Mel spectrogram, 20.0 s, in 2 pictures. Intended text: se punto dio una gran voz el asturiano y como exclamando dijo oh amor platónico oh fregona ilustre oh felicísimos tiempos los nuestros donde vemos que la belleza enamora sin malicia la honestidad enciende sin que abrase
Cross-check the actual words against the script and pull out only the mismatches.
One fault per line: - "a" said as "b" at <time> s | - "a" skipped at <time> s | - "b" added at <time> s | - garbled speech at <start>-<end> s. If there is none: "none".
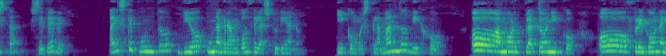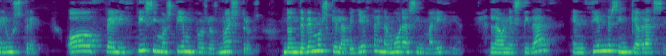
- "debe a este" added at 0.7 s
